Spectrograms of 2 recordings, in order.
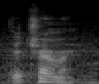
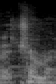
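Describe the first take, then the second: First: It is said in the speaker's ordinary voice. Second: It is said in a put-on character voice. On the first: The speaker calls it wrong. "I said in my voice" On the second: The speaker calls it right. "Did the Roland voice"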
